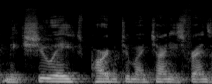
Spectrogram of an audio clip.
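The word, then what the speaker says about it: Mixue: And what they offer, as their name says, and it's M-I-X-U-E, but it's pronounced something like McShui.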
